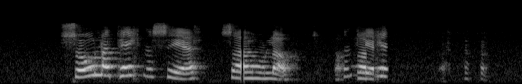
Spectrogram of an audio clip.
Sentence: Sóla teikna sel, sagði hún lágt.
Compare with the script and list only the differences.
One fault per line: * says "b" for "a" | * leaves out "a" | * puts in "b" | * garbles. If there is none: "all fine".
* garbles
